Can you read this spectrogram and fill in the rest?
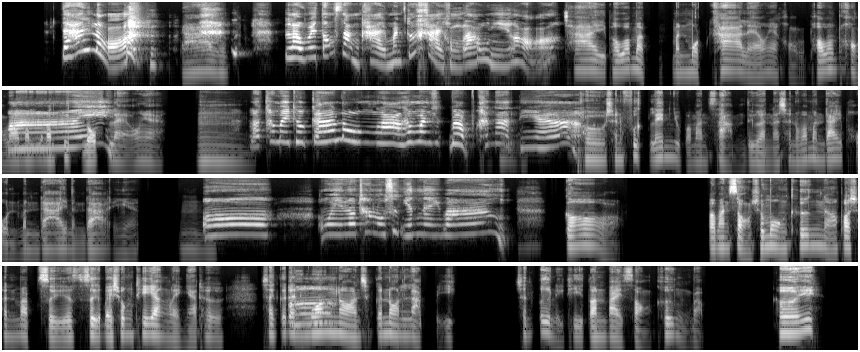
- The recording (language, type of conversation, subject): Thai, unstructured, เคยมีเหตุการณ์ไหนที่เรื่องเงินทำให้คุณรู้สึกเสียใจไหม?
- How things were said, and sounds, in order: chuckle; other noise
